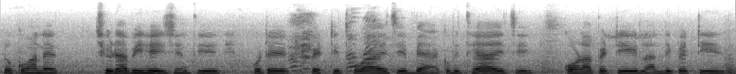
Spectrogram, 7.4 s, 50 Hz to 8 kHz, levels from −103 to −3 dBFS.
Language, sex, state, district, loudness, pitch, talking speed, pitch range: Odia, female, Odisha, Khordha, -16 LUFS, 210 Hz, 130 wpm, 205-215 Hz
